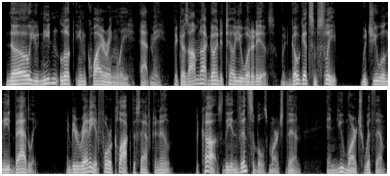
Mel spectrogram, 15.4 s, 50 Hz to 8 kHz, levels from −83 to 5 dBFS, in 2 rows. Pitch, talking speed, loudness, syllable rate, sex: 105 Hz, 175 wpm, -20 LUFS, 4.7 syllables/s, male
